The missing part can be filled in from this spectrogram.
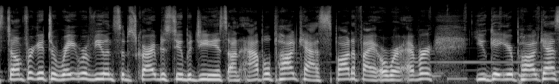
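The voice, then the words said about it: Very fast rushed speech. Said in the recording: “Literally foaming out the mouth right now because I said that so fast.”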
